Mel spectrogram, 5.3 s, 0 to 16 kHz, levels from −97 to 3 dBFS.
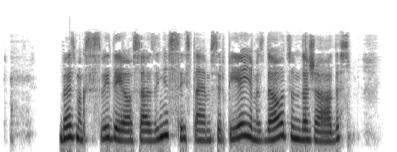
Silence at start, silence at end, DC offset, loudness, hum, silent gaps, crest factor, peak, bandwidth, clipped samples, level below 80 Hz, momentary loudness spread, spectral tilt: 0.8 s; 0.65 s; under 0.1%; -15 LUFS; none; none; 14 dB; 0 dBFS; 8 kHz; under 0.1%; -58 dBFS; 7 LU; -5 dB/octave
